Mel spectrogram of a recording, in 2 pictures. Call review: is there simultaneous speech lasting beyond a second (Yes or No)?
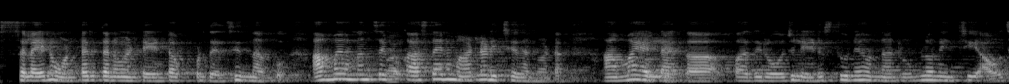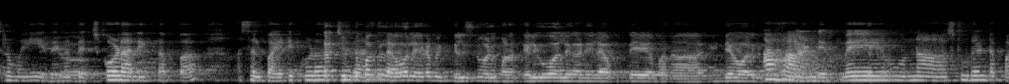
Yes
